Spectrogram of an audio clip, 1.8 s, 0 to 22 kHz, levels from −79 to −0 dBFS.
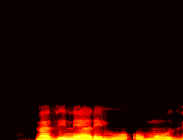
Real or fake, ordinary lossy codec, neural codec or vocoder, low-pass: real; Opus, 24 kbps; none; 5.4 kHz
